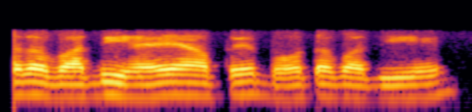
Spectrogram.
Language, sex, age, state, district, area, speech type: Urdu, male, 60+, Uttar Pradesh, Gautam Buddha Nagar, urban, conversation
